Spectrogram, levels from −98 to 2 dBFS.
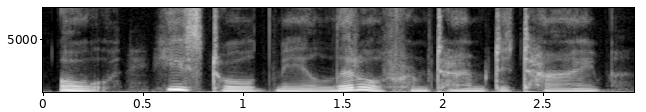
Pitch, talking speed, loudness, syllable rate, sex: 180 Hz, 205 wpm, -17 LUFS, 4.3 syllables/s, female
